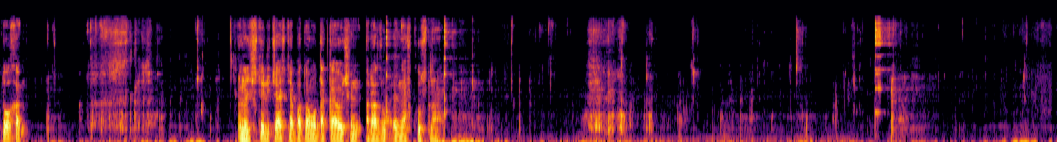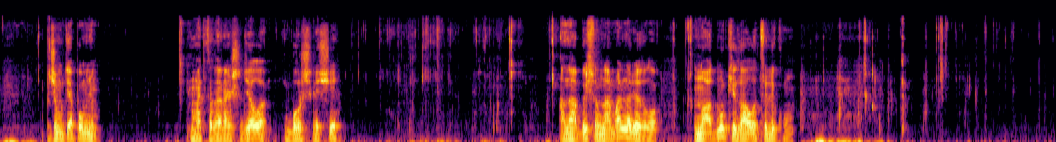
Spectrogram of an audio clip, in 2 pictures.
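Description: A man chews and slurps food noisily.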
